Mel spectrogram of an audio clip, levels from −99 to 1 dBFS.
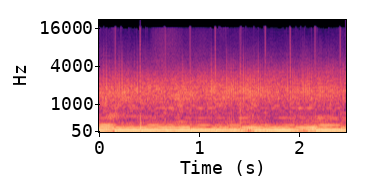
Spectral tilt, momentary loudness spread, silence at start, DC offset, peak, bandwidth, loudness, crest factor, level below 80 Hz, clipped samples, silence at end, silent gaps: -7 dB/octave; 1 LU; 0 s; under 0.1%; 0 dBFS; 9.2 kHz; -13 LUFS; 12 dB; -20 dBFS; under 0.1%; 0 s; none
